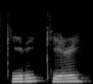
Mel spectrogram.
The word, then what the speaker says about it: Kiri: It's more of a, so like Kiri said, it's more of a, did I say it correctly? It's Kiri. It is. Yeah. So yeah, it's He got the thumbs up.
